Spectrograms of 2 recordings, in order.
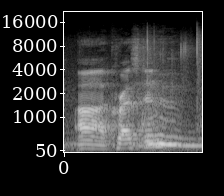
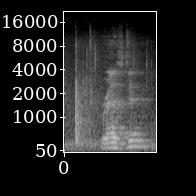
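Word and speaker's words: Kresden: Cresden. 12. The K is silent. It's red. Oh yeah, that's right. Resden.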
